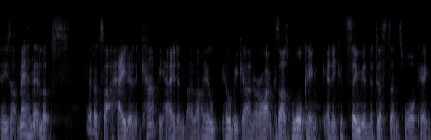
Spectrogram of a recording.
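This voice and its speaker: With a New Zealand accent, a man talks at a very fast pace with hardly any pauses. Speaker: podcast host, father. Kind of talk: casual interview.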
